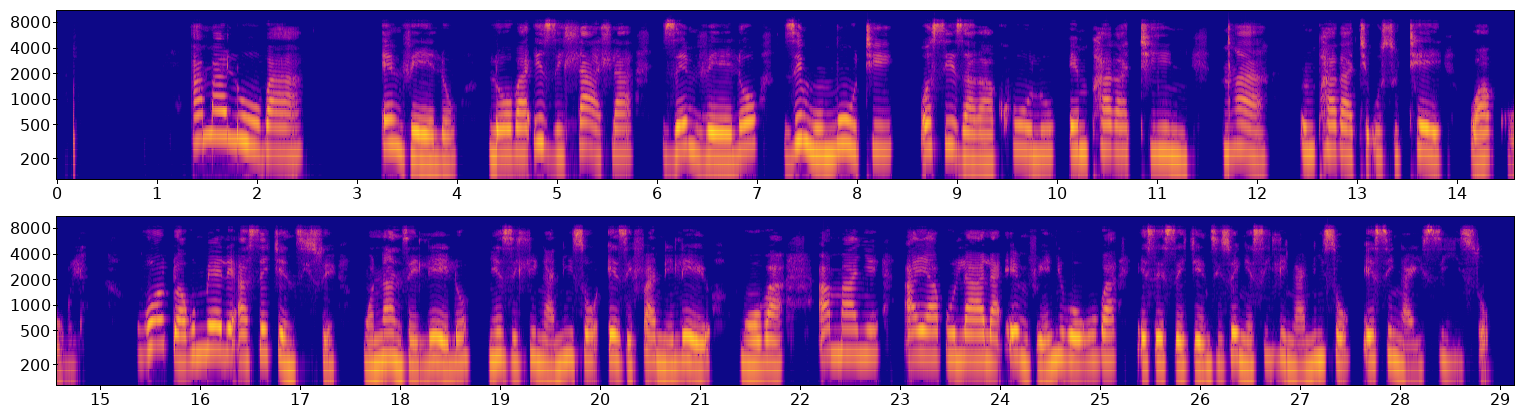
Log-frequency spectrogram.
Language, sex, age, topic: North Ndebele, female, 50+, health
